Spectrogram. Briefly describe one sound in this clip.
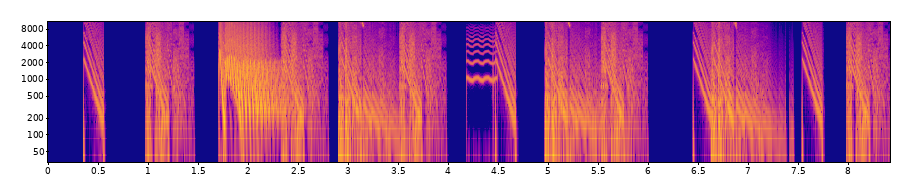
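Retro arcade explosions crackle in short bursts.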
